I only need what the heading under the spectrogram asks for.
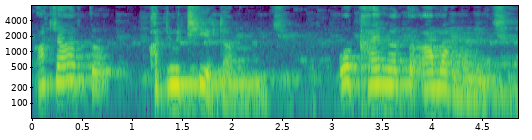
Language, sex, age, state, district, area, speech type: Maithili, male, 45-60, Bihar, Madhubani, rural, spontaneous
